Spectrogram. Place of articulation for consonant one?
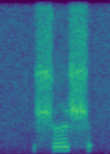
retroflex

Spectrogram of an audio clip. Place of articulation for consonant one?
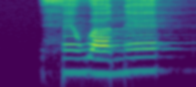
glottal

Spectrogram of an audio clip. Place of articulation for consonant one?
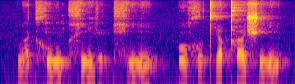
retroflex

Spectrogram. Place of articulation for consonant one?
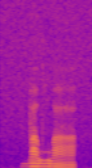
labial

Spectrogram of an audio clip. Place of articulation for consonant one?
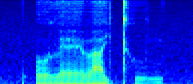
glottal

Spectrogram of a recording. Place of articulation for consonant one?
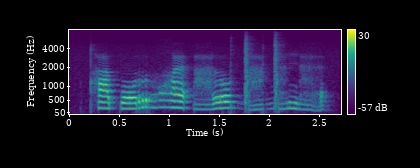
uvular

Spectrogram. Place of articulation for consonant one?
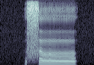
alveolar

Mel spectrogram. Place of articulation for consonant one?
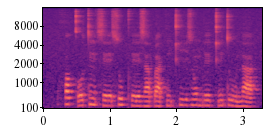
glottal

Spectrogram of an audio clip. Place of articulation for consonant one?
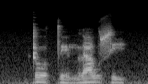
retroflex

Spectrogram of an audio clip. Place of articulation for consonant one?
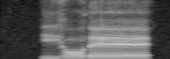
palatal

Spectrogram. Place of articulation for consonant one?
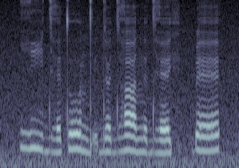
glottal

